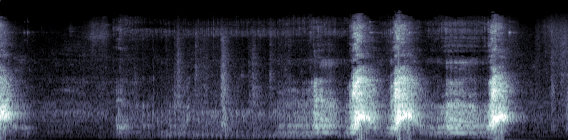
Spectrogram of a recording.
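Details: A Bulldog called Buster barks at the recording camera: after a near-silent stretch with faint murmuring, three loud, husky barks burst out in quick succession.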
